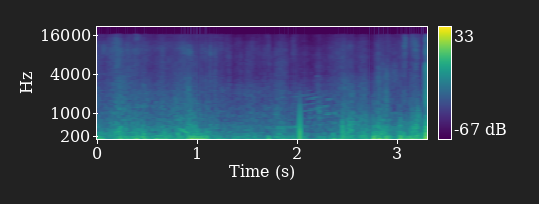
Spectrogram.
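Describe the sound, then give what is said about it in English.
Muffled rustling and scraping of clothing rubbing against a field recorder carried in a coat pocket, with low rumbling thumps and brief scratchy bursts continuing throughout. “I can kind of hear it, but it's a lot of clothes ruffling.”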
